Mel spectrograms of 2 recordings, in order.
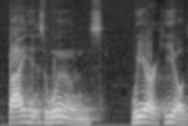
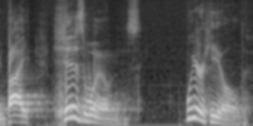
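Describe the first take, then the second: First: By his wounds we ARE healed, leaning on "are"; first reading, "are" stressed. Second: Very slow, pausing, "his" drawn out and stressed; second reading, slow, weight on "his". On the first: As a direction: land the weight on "are", slow and even. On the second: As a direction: linger on "his" after "By", then "we are healed". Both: Shown as a demonstration. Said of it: "let me emphasize that differently".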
